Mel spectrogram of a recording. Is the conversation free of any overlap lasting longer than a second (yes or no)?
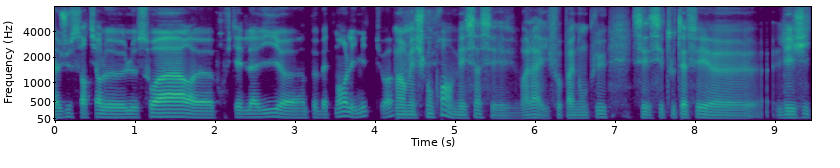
yes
